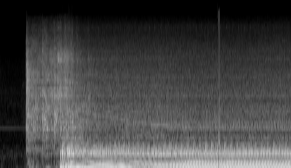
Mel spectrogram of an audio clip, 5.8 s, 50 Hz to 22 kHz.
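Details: Restored Dodge SRT-4 during final reassembly check, before test drive: quick crank, catches right away with a short rev, then even steady idle with no knocks or ticks; normal start and idle.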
